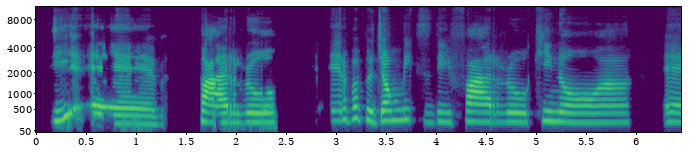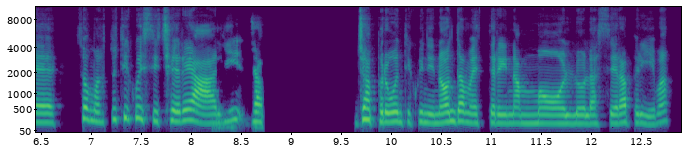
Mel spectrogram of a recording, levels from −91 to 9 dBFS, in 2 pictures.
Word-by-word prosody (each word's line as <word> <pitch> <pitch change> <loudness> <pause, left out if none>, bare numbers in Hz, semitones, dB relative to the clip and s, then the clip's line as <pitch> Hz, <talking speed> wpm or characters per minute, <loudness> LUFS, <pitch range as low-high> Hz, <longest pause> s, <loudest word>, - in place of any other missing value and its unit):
Sì, 235 +9 +3 0.4
ehm, 175 -2 0 0.3
farro, 205 -1 +5 0.5
era 235 +2 -4
proprio 265 -3 0
già 230 - +4
un 235 +1 +2
mix 250 -3 -7
di 210 +1 -8
farro, 210 0 +3
quinoa, 205 -2 -1 0.3
ehm, 200 -1 -1 0.2
insomma 240 -7 -2
tutti 265 +6 -5
questi 270 -5 -5
cereali 225 -1 0
già 215 -1 0 0.9
già 265 -1 +2
pronti 210 -3 0
quindi 200 -3 -4
non 205 +4 +2
da 225 0 +2
mettere 190 -1 -4
in 185 0 -3
ammollo 180 0 -2
la 180 0 -3
sera 185 +3 -2
prima; 190 +1 -6
205 Hz, 130 wpm, -21 LUFS, 190-225 Hz, 0.9 s, farro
